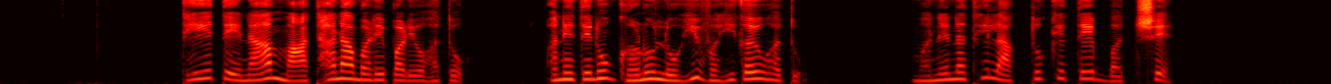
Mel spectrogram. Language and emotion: Gujarati, fearful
